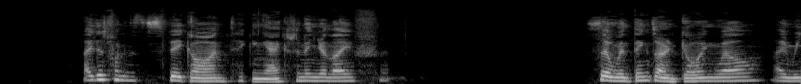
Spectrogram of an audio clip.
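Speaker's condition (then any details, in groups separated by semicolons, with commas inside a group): Cerebral palsy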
